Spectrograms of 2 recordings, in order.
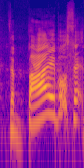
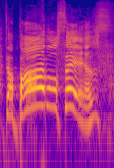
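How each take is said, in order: First: Said in the usual way. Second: Put-on southern preacher accent, much higher, louder and slow, laughing through it; Billy Graham southern accent. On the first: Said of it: "this is Billy Graham". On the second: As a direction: boom out "the Bible says" in a southern preacher accent, slow and loud. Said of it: "I have my little southern accent".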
